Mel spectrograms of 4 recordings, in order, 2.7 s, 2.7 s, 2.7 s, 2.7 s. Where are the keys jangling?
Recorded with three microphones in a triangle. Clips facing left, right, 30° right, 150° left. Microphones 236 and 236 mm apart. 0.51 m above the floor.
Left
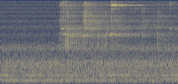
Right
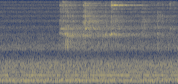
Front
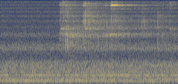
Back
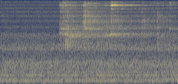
150° right, 5 m; by 2.6 s 140° right, 5 m.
